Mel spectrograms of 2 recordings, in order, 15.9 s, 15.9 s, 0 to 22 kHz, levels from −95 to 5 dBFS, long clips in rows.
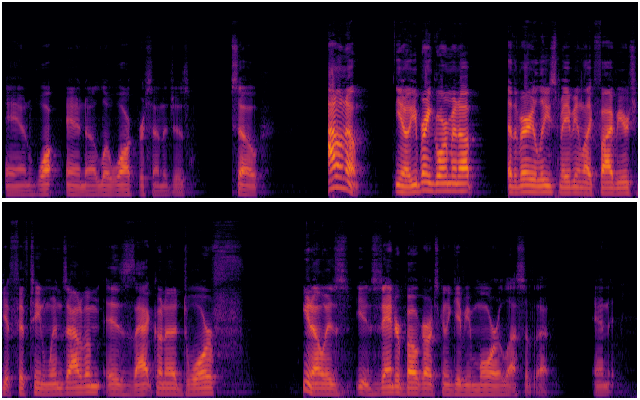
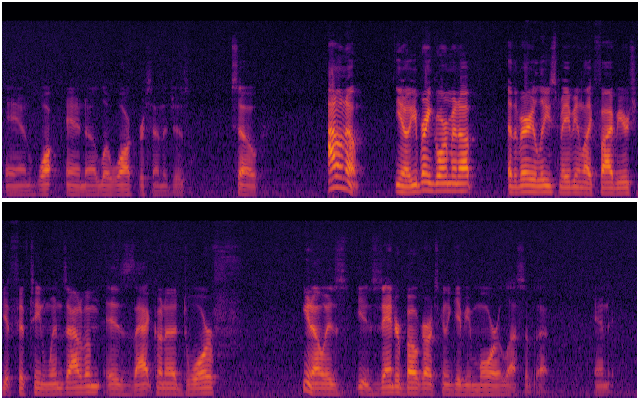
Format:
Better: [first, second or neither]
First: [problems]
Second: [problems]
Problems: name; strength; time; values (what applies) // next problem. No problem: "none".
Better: first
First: none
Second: hiss; faint; throughout; 30 dB below the speech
